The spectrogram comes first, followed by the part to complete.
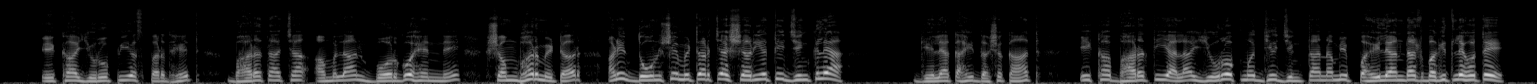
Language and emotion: Marathi, surprised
